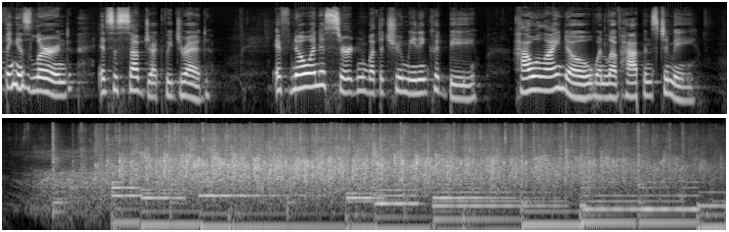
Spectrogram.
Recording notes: Recorded live at the Registry Theatre in Kitchener, ON.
